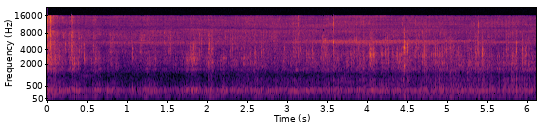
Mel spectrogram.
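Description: Battery-powered toy train engine running steadily along a tiled counter, its small motor and gears whirring, with scattered light clicks.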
